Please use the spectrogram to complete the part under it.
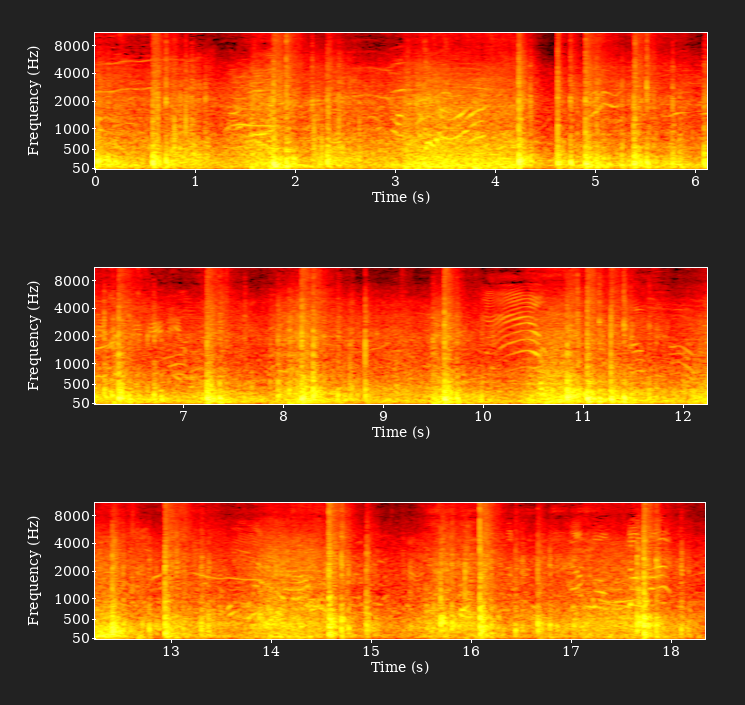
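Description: Fireworks boom and crackle overhead, again and again.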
